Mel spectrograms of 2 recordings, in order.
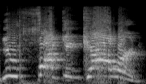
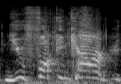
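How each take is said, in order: First: Full shout. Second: Angry yell. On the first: Streamer screaming at his timid character, full furious shout. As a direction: let it rip even harder at the screen. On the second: Streamer yelling at his timid game character, angry yell. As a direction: yell the insult at the screen. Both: Real, not acted.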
